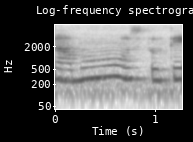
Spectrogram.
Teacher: যেমন আমরা বলি নমো স্তুতে, এই নমো বলে যে টানটা দিই এটা অবগ্রহের কাজ। একটা শব্দকে একটু জোর দিয়ে এমফাসিস করে বলা হয়, তো এখানে এই তয়করটাকেই একটু জোর দিয়ে বলা হচ্ছে, এটাই অবগ্রহের কাজ।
